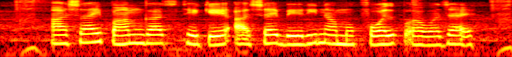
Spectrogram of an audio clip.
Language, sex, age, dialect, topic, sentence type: Bengali, female, 18-24, Standard Colloquial, agriculture, statement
